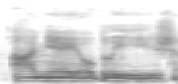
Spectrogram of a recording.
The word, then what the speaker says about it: Oblige: O-B-L-I-G-E, like oblige, but they pronounce it like Agne Oblige.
